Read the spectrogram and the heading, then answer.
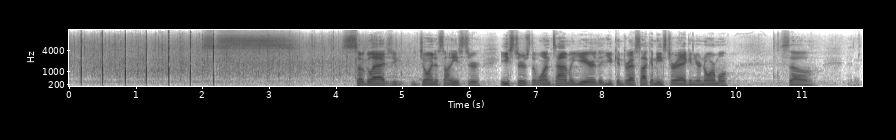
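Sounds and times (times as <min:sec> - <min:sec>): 
audience applauding: 0:00.0 - 0:06.0
speech: 0:04.3 - 0:10.0, 0:10.8 - 0:11.3.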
